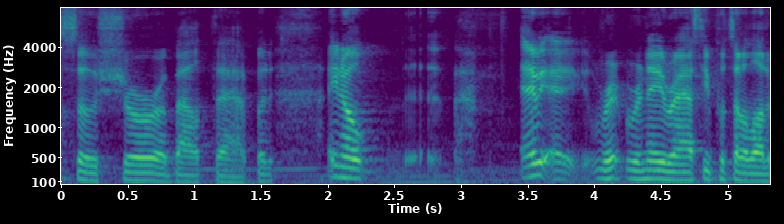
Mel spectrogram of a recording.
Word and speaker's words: René Rast: Yes, this is René Rast.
